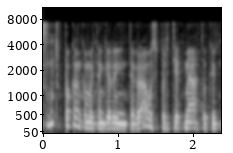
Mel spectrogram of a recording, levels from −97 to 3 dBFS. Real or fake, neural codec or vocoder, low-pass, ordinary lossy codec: real; none; 7.2 kHz; AAC, 64 kbps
